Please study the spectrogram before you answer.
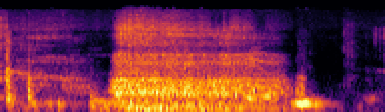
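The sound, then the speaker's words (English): A long, loud breathy exhale blown straight into a microphone, a rushing hiss lasting about a second, followed by a shorter puff of breath, with no talking. “I felt your breath in my ear.”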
